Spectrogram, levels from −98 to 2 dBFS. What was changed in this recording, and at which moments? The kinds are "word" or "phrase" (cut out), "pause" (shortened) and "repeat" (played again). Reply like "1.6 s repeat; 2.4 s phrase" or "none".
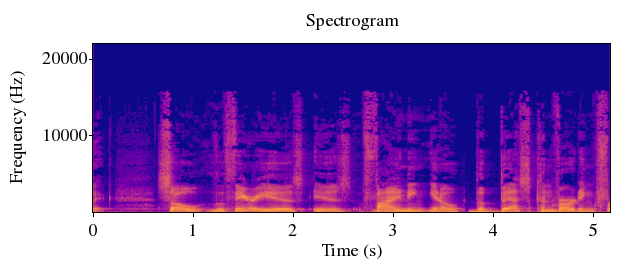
3.7 s pause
